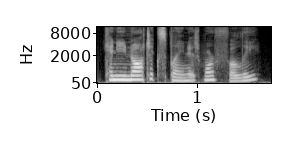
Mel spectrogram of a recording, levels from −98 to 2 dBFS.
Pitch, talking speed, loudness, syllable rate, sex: 220 Hz, 240 wpm, -17 LUFS, 5.9 syllables/s, female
